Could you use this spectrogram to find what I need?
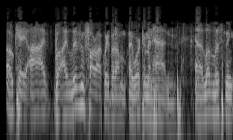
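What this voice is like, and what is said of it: New York accent. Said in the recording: “we're digging the New York accent”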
